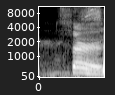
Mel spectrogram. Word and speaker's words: CERN: Is it CERN? Kern? – CERN. – CERN. I'm going to call it CERN.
